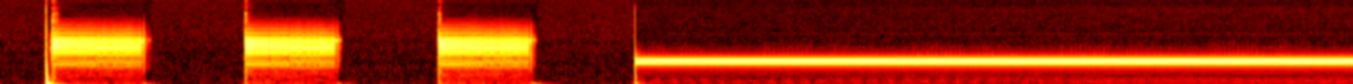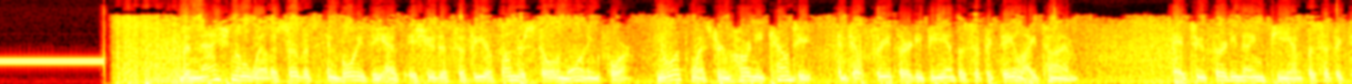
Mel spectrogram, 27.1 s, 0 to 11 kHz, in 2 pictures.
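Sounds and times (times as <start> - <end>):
digital data bursts: 14.7 - 27.0.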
